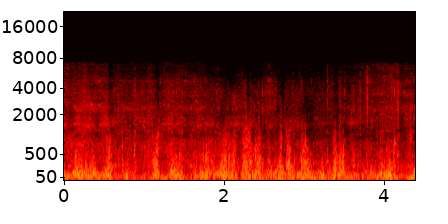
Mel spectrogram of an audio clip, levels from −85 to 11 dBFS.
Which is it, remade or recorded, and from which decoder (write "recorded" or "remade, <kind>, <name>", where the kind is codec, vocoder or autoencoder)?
recorded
